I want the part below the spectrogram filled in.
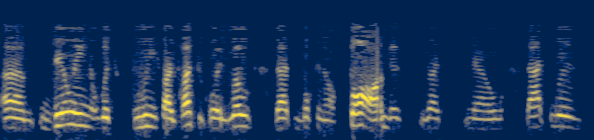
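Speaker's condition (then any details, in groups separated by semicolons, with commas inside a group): Cerebral palsy, mixed, moderate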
